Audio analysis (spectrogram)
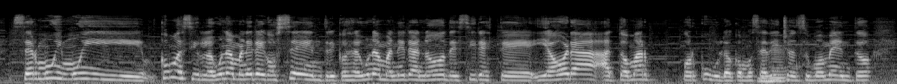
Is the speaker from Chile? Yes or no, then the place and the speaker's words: no; Argentina; poder después dar una opinión sensata como ciudadanos, como argentinos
